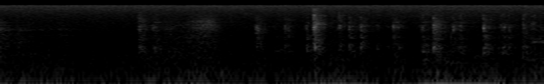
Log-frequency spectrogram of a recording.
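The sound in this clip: Typing a name on a computer keyboard: many quick, faint key clicks in an irregular patter, alone with no talk.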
